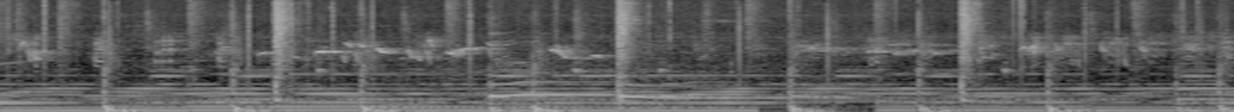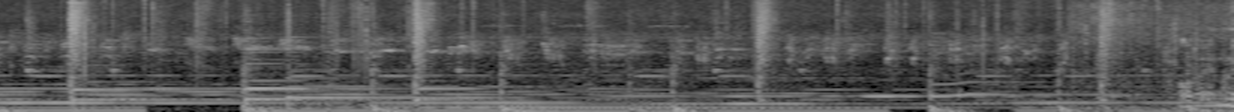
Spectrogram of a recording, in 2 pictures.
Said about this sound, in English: as you progress along them you hear the wonderful sound of birdsong all around you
